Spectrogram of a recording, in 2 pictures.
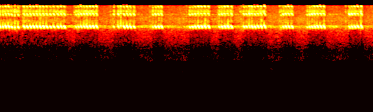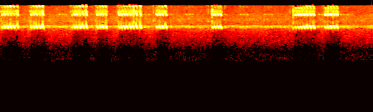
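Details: A grasshopper in a flowery prairie meadow rasps loudly in short, fairly even buzzy pulses, about three per second, with a couple of pauses, set against a quieter continuous high insect background.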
